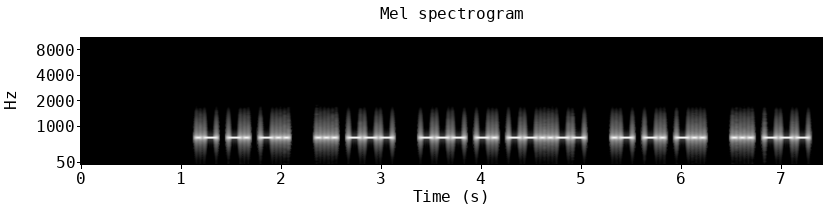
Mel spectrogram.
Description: Morse code, heard as a keyed tone, about 30 wpm, 700 Hz. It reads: AND SO ON, AND SO
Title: Sentences from Top 100 Words 30wpm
